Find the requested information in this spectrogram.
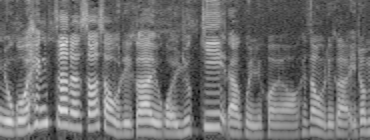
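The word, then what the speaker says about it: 行き: 자 그다음 여러분 요거 행자를 써서 우리가 요걸 유기라고 읽어요 그래서 우리가 이런 말 하잖아요 뭐 오사카행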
